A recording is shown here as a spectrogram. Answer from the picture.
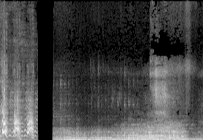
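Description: A baby's high-pitched vocalising: a few short squeals that bend up and down, cut off sharply less than a second in. After a short silence a steady low rumbling noise follows, with a hiss on top near the end.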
